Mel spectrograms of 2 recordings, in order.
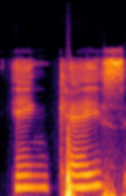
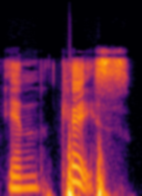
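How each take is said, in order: First: The word in ends with an ng sound. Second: The word in ends with an n sound. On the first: "You say ... in case even" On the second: "instead of in case"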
